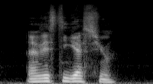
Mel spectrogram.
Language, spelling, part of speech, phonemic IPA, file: French, investigation, noun, /ɛ̃.vɛs.ti.ɡa.sjɔ̃/, Fr-investigation.ogg
- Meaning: investigation, examination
